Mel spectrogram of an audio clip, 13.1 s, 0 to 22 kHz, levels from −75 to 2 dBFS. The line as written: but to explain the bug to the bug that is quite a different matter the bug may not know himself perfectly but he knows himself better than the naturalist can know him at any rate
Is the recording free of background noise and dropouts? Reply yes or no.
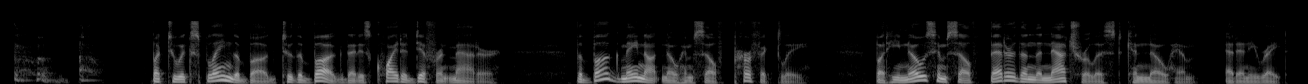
no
